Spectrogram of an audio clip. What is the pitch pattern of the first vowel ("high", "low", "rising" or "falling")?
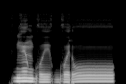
high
